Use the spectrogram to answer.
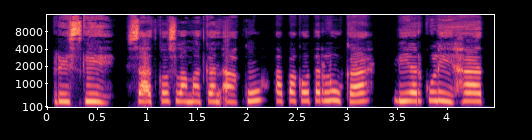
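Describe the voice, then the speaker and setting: A woman voicing a gentle young wife who is crying, soft and pleading in a dubbed drama. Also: very high-pitched, little pitch movement, normal speed, dry recording, clean studio sound, faint music behind. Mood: tearful.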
